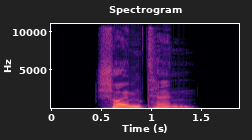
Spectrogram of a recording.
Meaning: inflection of schäumen: 1. first/third-person plural preterite 2. first/third-person plural subjunctive II
- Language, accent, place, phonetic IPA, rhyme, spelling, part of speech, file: German, Germany, Berlin, [ˈʃɔɪ̯mtn̩], -ɔɪ̯mtn̩, schäumten, verb, De-schäumten.ogg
